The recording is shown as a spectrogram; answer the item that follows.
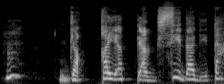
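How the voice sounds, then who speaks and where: A woman's voice: a little high, expressive, normal speed, slightly rough, dry recording, clean studio sound. A woman playing a blunt, exasperated young daughter in a radio drama, with a curt manner and an Ilocano accent. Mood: reluctant, fretful.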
